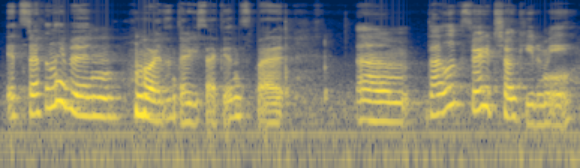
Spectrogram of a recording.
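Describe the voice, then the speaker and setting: A cooking vlogger in her twenties talks casually and thinks aloud as she cooks at home, her voice stuffy and nasal because of a cold. Her mid-range voice has lively intonation and a normal speed. A slight hiss or hum is on the close camera or phone recording.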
